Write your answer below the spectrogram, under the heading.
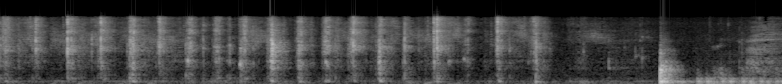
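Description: Pepper mill grinding pepper over a bowl of salad: a fast run of clicks with each twist, stopping after about five and a half seconds. A single loud thump follows near the end.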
